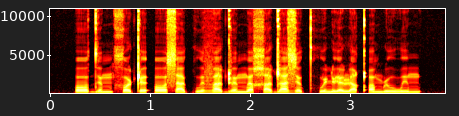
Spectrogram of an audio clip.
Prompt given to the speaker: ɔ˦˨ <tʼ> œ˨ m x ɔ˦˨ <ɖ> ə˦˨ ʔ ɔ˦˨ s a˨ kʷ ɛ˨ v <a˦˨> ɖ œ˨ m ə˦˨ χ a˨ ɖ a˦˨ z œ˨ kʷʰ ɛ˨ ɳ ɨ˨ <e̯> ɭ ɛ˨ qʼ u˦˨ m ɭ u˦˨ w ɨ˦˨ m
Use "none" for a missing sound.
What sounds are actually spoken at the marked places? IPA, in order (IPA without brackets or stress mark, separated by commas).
d̪, ʈ, a˦˨, ɐ̯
